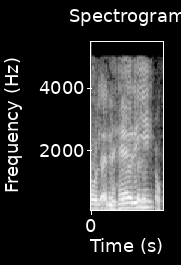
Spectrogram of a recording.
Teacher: وده بيقوي الراء، بيخلي الراء عند الوقف قويه حتى لو كانت مكسوره في الوصل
